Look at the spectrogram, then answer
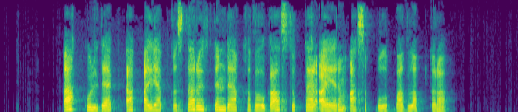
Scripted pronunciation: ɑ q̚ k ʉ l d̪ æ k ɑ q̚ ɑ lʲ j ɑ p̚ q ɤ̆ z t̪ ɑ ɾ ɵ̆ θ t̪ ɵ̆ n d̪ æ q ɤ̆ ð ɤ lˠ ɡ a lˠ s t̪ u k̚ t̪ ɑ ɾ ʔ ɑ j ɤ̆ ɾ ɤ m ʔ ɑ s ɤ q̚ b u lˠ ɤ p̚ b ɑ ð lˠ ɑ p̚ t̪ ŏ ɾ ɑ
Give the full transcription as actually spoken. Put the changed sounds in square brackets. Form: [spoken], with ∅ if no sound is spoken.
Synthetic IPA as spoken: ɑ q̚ k ʉ l d̪ æ k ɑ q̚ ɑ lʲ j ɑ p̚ q ɤ̆ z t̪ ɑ ɾ ɵ̆ θ t̪ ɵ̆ n d̪ æ q ɤ̆ ð ɤ lˠ ɡ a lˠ s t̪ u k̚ t̪ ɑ ɾ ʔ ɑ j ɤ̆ ɾ ɤ m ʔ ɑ s ɤ q̚ b u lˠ ɤ p̚ b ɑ ð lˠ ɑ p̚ t̪ ŏ ɾ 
